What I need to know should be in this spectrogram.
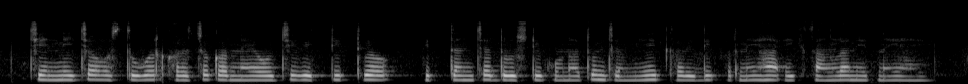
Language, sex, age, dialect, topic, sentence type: Marathi, female, 18-24, Varhadi, banking, statement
